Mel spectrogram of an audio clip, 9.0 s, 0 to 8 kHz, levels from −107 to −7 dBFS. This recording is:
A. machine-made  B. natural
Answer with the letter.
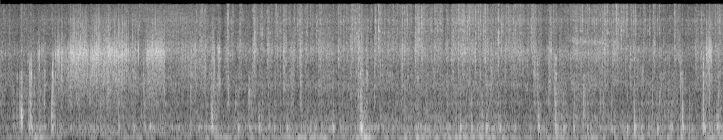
B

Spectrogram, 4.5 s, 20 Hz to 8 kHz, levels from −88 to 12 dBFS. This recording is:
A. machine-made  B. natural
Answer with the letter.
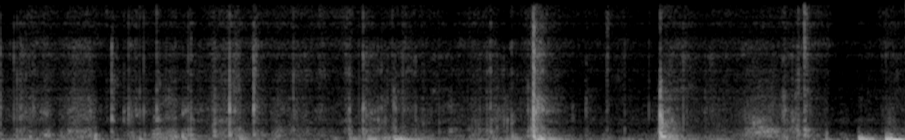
A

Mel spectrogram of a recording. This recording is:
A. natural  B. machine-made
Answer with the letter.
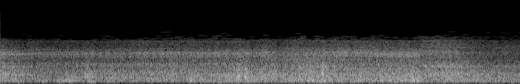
A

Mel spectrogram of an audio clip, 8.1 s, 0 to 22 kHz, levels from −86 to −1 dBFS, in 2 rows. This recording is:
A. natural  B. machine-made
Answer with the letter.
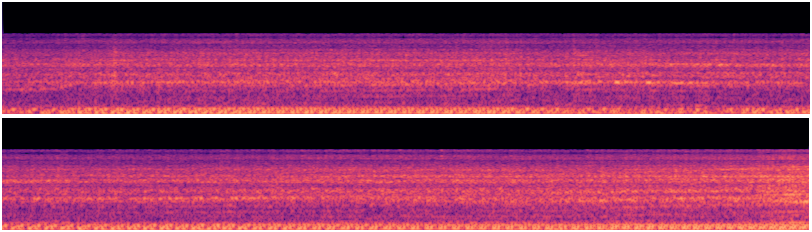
A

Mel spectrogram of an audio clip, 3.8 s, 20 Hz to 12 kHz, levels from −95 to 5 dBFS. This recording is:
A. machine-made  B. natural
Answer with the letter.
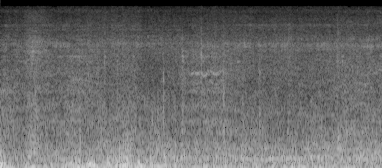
A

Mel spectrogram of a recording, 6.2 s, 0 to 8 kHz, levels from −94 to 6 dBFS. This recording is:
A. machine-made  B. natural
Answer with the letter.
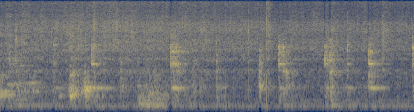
B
